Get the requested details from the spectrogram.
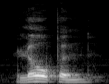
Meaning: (verb) 1. to run, go fast on one's own legs 2. to run, cover distance, follow a track etc 3. to walk, go somewhere regardless of speed 4. to walk in general
- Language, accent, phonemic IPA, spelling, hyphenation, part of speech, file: Dutch, Netherlands, /ˈloːpə(n)/, lopen, lo‧pen, verb / noun, Nl-lopen.ogg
